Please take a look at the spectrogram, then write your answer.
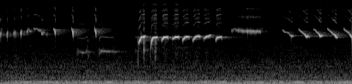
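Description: A canary chirps and trills in clear, bright bursts, including a fast run of repeated notes in the middle, close and alone over a faint low hum.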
